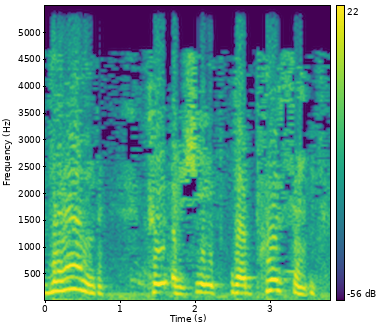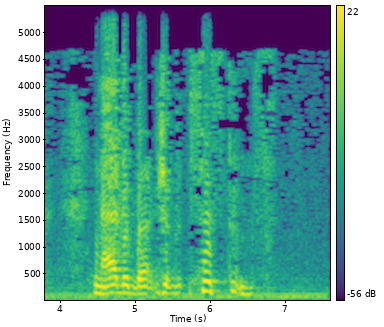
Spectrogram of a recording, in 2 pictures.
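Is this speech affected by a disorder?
Yes: cerebral palsy; visible physical disability, lives independently, drives own car.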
